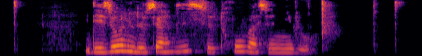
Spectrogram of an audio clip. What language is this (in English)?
French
